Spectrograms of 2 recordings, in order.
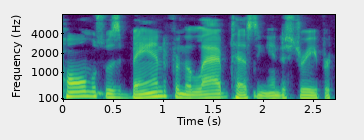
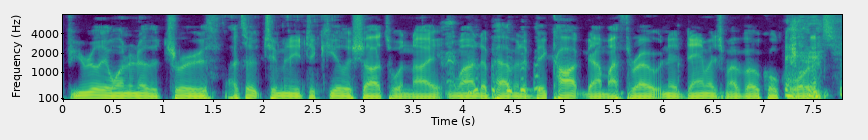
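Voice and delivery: put-on voice dropped very low; 7 semitones lower than usual. Redoing a line after friends suggest using a dude's deep voice, put-on deep voice. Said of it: "Let me do it again".

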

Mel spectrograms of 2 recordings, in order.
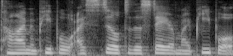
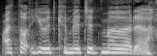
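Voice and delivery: loud, lovely put-on British accent, lightly amused; 3 semitones higher, 8 dB louder than usual. Retelling what a friend said after a confession: imitating a British accent. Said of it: "She goes".

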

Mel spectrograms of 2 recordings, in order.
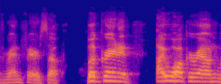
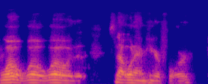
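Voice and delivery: put-on suddenly serious voice, lower and quieter; 5 semitones lower, 6 dB quieter than usual. Recounting a guy at the Ren Fair who dropped his accent, mimicking a suddenly serious voice. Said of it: "changed his fucking his voice".

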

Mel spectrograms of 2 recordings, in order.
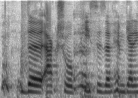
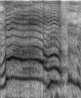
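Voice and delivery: high, loud mock scream. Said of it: "she's, like, screaming".

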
